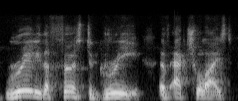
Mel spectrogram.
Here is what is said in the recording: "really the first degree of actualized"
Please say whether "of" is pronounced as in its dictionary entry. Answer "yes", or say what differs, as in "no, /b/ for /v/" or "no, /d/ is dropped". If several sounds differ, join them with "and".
yes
